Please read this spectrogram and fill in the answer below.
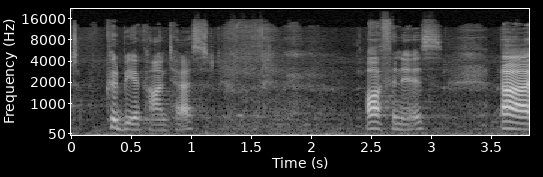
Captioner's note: laughing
